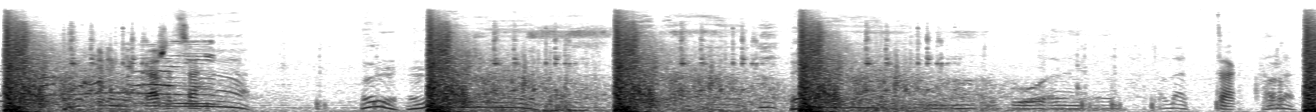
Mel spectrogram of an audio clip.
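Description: Shotgun blasts in the S.T.A.L.K.E.R. game boom out as four loud, sharp shots spaced about two seconds apart, each with a ringing tail, while someone speaks in between.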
